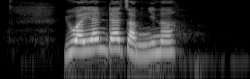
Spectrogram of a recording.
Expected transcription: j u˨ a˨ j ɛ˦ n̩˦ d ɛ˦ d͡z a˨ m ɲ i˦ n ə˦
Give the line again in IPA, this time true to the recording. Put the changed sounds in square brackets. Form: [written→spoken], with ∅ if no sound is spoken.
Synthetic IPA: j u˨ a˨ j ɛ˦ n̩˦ d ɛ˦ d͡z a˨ m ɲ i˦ n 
